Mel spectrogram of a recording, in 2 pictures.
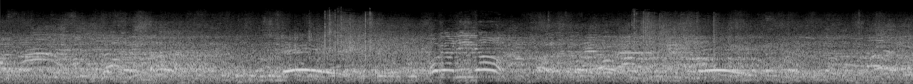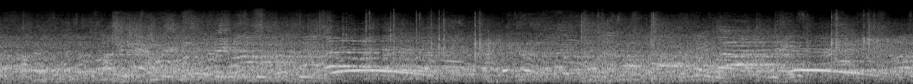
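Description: A crowd chatters and cheers loudly throughout a large echoing hall.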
